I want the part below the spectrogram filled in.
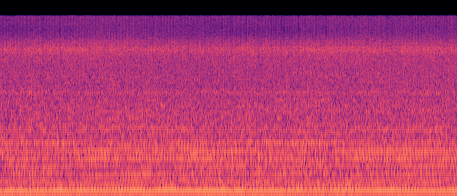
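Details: Mulching mower on cold start, non-original primer, broken kill switch held with vise grips, small gas leak: steady loud, harsh raspy drone; loud exhaust noise because of the exhaust fitted to it.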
